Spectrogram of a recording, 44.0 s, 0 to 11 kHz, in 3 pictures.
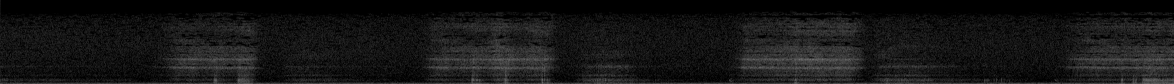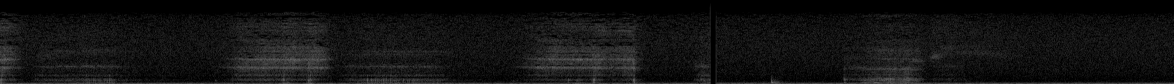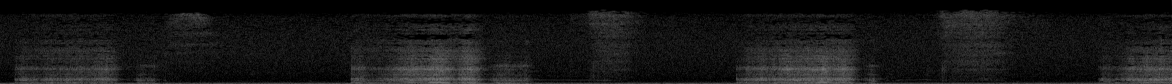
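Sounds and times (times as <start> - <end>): quiet breaths: 0.0 - 23.7, 24.3 - 44.0
steady low hum: 0.0 - 44.0
person snoring: 2.0 - 4.2, 5.4 - 8.1, 9.2 - 12.4, 13.3 - 16.3, 33.7 - 36.1, 38.5 - 40.4, 43.1 - 44.0.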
